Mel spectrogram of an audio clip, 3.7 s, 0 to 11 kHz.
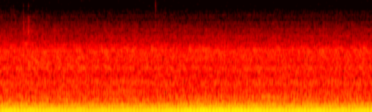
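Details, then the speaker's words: Idle in drive on a 2000 Toyota Celica GT 1.8L after fixing a severe misfire (P0302/P0300) caused by a dead coil on cylinder 2 and weak spark on cylinder 3; smooth, even hum, misfire counts for cylinders 2 and 3 now zero. "going to go ahead and put in drive now as you can see we no longer have that severe misfire number two and three show zeros so this is pretty much a fix"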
